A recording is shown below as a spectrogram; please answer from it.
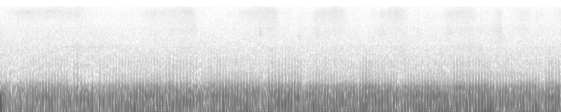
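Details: Happy kitten purring during massage, a strong deep purr rising and falling in gentle waves about once a second, very steady.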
